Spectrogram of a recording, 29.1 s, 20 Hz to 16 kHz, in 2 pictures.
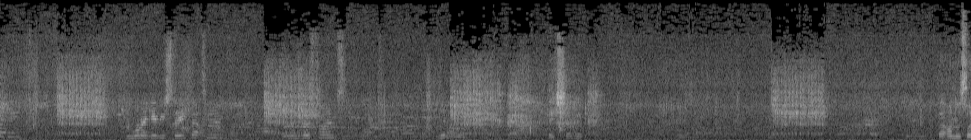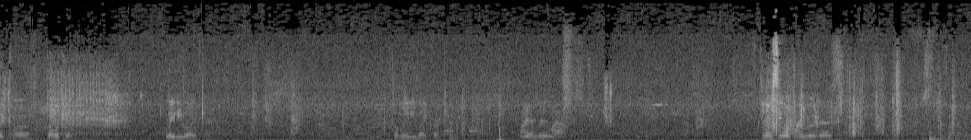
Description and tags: Mood ring action recorded at Busch Wildlife Sanctuary with Olympus DS-40.
field-recording, nature, mood-ring, ambient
